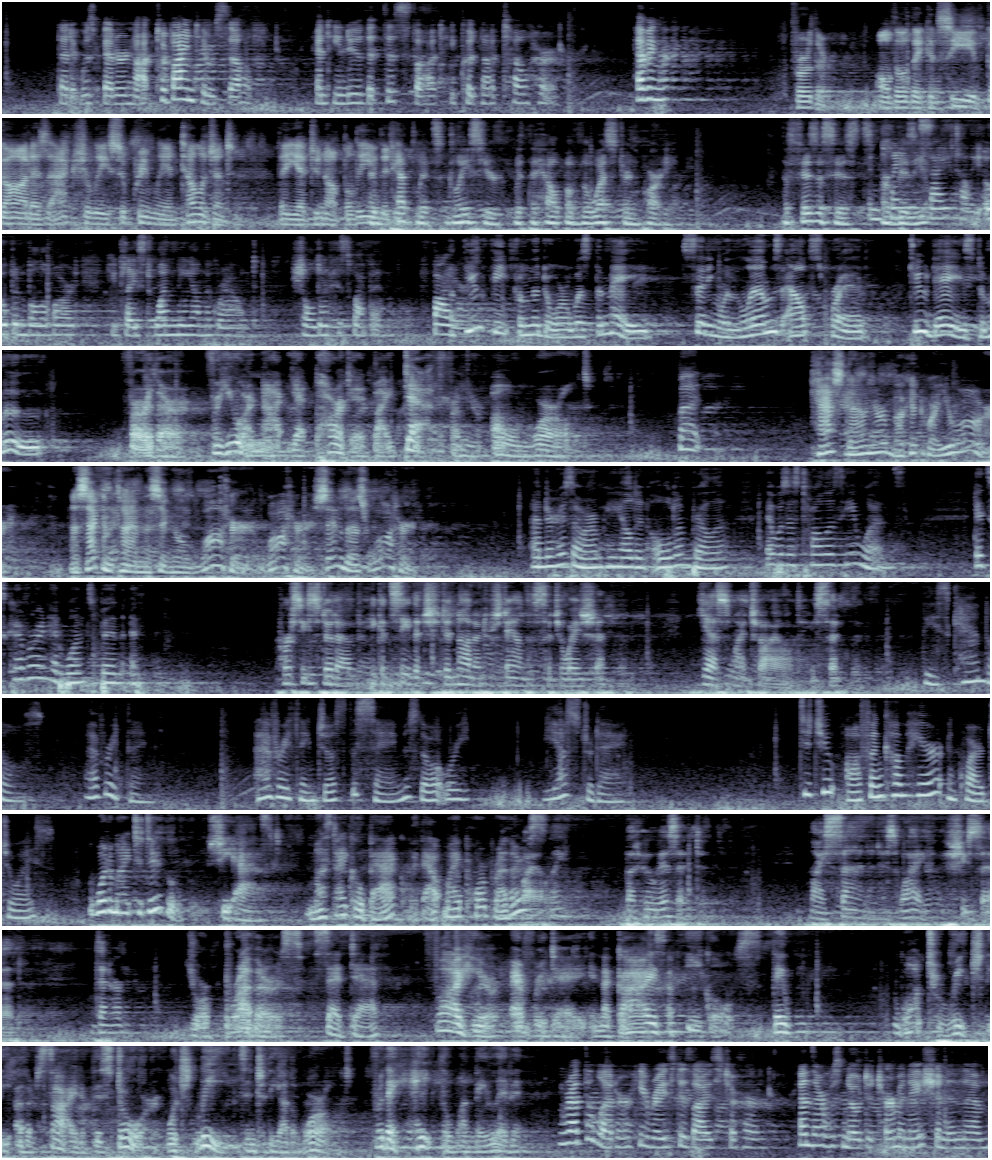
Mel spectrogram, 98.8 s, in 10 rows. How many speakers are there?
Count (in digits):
10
